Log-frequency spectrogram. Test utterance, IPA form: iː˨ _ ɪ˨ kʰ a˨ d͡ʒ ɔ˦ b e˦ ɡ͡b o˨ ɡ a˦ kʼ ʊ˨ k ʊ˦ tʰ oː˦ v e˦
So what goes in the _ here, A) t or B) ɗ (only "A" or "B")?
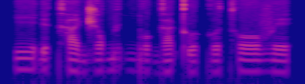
B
